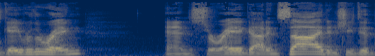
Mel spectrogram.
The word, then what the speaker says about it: Saraya: She is now going by her first name, which I have been mistakenly pronouncing as Saraya, and she corrected everybody on Twitter and said it's Saraya.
